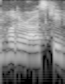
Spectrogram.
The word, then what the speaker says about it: Jodorowsky: Yeah, I have, you know, that documentary in particular really solidified my opinion of, and it's interesting, I guess, are you pronouncing his name Jodorowsky because he grew up in Argentina and that's how he pronounces it? – That's the way that I've always heard it pronounced, but, okay, that makes sense.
